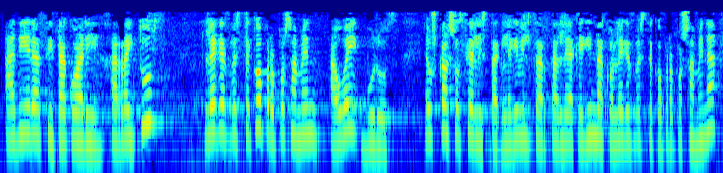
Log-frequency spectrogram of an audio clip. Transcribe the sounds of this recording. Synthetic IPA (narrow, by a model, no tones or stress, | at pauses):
að̞ie̞ɾasit̪ako̞aɾiʝarajt̪us | le̞ɣ̞e̞zβe̞st̪e̞ko̞pɾo̞po̞same̞nawe̞jβuɾus | e̞wskalso̞sialist̪akle̞ɣ̞e̞β̞ilt͡saɾt̪ald̪e̞ake̞ɣ̞ind̪ako̞le̞ɣe̞zβe̞st̪e̞ko̞pɾo̞po̞same̞na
